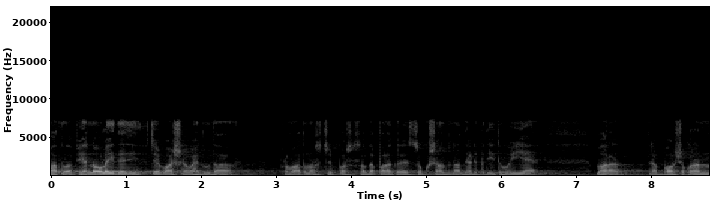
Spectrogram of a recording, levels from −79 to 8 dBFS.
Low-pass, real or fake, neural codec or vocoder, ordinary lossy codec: 7.2 kHz; real; none; none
